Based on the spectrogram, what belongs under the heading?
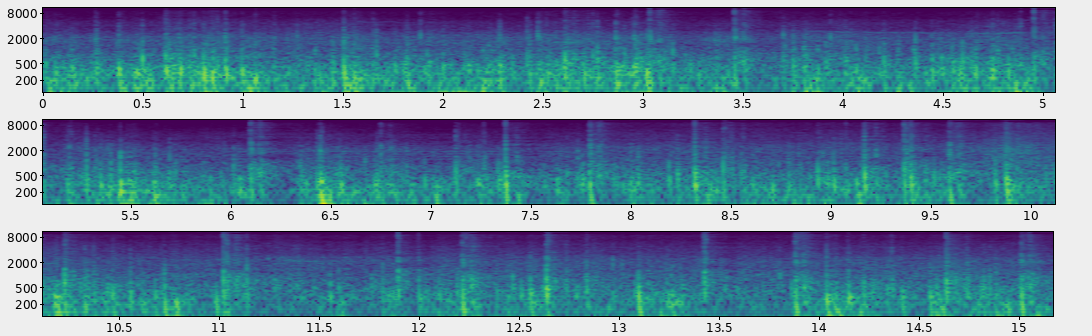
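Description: Many fireworks going off at once: a dense, unbroken crackle and popping with frequent sharper bangs, as aerial fireworks burst overhead.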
